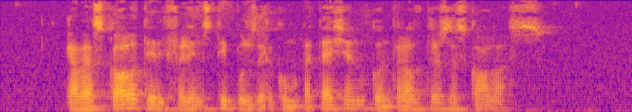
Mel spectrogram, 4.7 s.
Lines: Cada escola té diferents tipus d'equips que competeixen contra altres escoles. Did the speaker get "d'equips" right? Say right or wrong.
wrong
